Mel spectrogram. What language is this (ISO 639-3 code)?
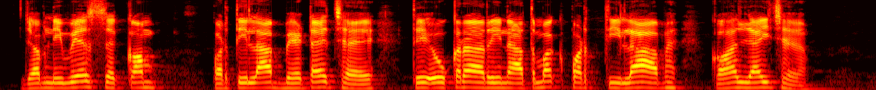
mai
